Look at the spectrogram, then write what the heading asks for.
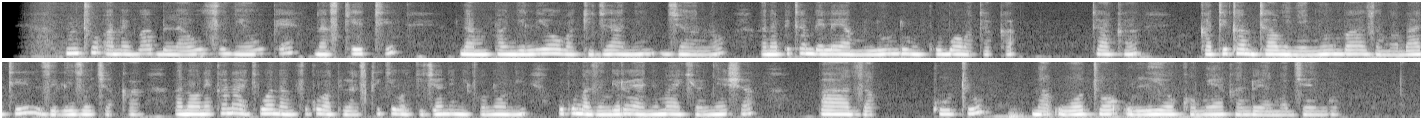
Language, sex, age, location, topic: Swahili, female, 25-35, Nairobi, government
